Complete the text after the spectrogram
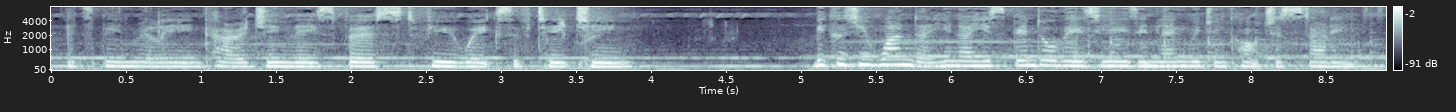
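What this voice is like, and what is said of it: Australian accent. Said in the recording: “They are Australian, so you're going to hear a little bit of an accent”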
